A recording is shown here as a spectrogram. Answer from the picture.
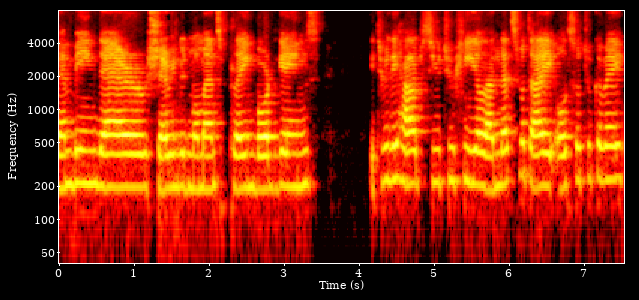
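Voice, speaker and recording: In a Hungarian accent, a woman speaks fairly slowly at a medium pitch, her dark, mellow tone flat and monotone. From Hungary. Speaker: novelist and English teacher. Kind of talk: podcast interview.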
